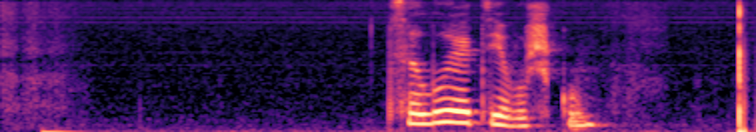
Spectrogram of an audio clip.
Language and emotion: Russian, neutral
